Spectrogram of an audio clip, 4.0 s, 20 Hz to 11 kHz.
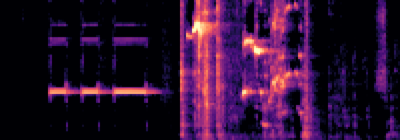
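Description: A K20S Digital Swinger swing-away heat press beeps twice in a steady high tone as its timer runs out, signalling that the press time is done. Then comes a loud clatter of metal knocks and squeaks as the press is worked open by its handle.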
